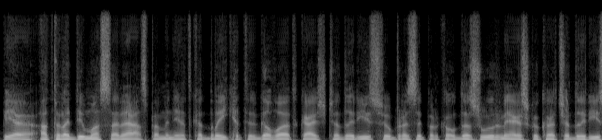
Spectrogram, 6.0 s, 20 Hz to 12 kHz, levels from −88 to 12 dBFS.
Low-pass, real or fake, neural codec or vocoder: 10.8 kHz; fake; codec, 16 kHz in and 24 kHz out, 0.6 kbps, FocalCodec, streaming, 2048 codes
